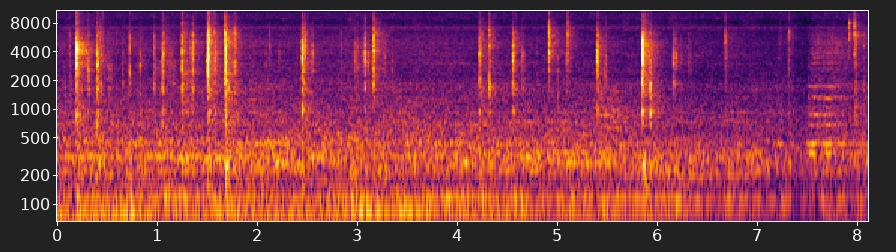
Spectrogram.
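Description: Fingers type text on a computer keyboard, a steady run of light key clicks with occasional louder taps over a constant low hum, close and quiet, with no talking.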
